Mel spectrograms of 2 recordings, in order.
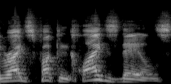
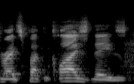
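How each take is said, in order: First: Said in the usual way. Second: Clydesdales stumbled as "Clydes-days"; tongue-tied. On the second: Real, not acted. Podcaster tripping over his words before the first drink, tongue-tied on Clydesdales. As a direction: trip over Clydesdales, losing its L. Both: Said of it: "we're not even drinking yet".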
